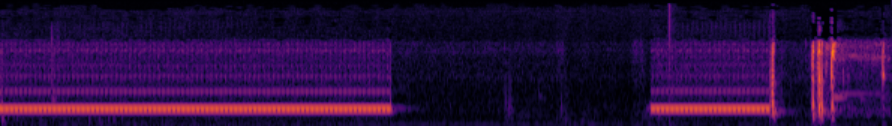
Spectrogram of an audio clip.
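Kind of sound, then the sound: signal or alarm, telephone keypad dialing tones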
